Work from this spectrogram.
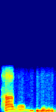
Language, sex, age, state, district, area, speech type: Gujarati, male, 18-30, Gujarat, Mehsana, rural, conversation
